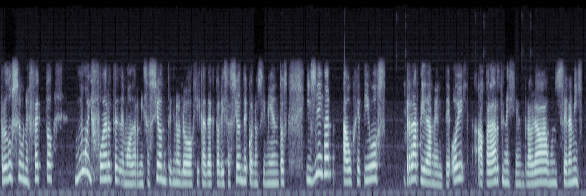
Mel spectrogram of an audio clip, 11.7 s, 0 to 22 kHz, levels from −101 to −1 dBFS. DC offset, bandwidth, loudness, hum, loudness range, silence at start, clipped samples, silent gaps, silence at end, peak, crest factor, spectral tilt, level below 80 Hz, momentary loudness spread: under 0.1%; 7.4 kHz; -21 LUFS; none; 3 LU; 0 s; under 0.1%; none; 0.1 s; 0 dBFS; 20 dB; -4 dB/octave; -56 dBFS; 10 LU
